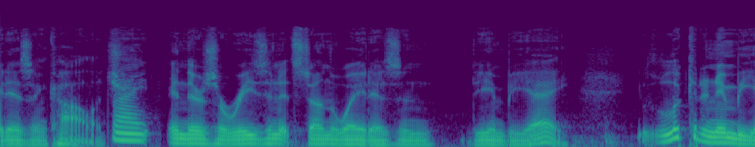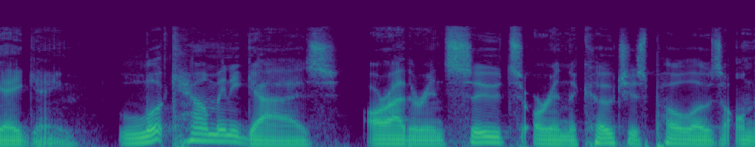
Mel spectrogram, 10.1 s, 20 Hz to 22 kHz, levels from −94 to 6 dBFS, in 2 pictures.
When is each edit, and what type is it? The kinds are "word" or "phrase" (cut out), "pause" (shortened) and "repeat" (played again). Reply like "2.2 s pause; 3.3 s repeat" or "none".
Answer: 1.1 s pause; 5.7 s pause; 7.4 s pause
